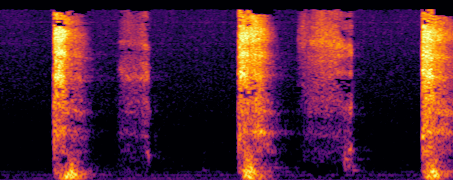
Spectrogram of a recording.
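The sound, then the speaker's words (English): A voice imitating the weak, laboured breathing of a nearly lifeless sick child: three sharp, rasping gasps, the first two each followed by a fainter, softer breath out. “And every time she'd breathe, she'd...”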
